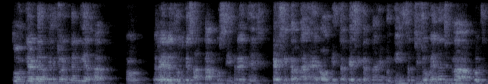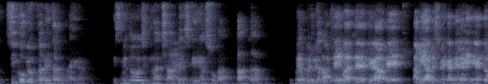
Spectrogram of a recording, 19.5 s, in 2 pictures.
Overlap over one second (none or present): present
